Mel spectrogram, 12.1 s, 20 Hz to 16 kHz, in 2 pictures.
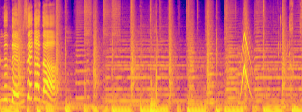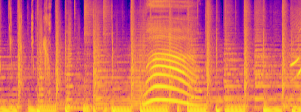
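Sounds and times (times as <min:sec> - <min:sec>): upbeat background music: 0:00.0 - 0:12.0
character voice saying mmm: 0:08.9 - 0:10.2.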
